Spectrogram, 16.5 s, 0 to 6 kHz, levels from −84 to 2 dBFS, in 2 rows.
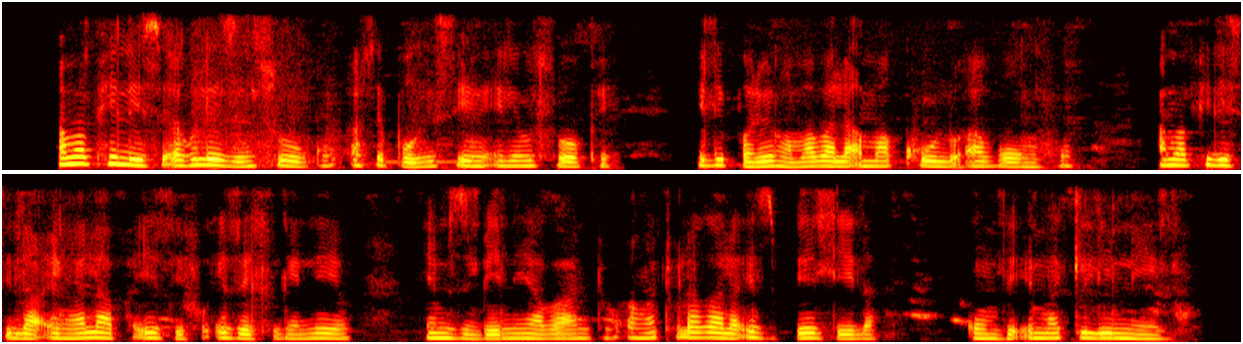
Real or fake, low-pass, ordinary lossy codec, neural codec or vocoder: real; 5.4 kHz; AAC, 32 kbps; none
